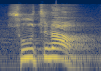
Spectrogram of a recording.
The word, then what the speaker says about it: सूचना: सूचना, सूचना, आपके इस क्षेत्र में आप च को स बोलते हो, थोड़ा उच्चारण में आपके गड़बड़ है। सूचना, स को च मत लिखना, सूचना।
